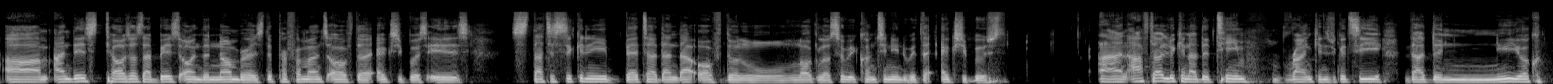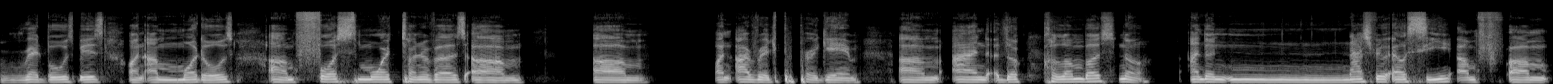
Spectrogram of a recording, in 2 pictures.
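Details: Male speaker with a self-reported stutter that shows as repetitions, prolongations or blocks. Stuttering.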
